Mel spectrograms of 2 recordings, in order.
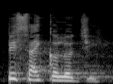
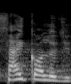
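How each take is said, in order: First: The word begins with a sounded p. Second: The word begins without any p sound. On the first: The speaker calls it wrong. "बोले पी नहीं" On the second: The speaker calls it right. "पी silent है"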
